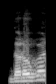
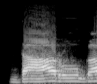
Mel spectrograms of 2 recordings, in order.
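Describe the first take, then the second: First: दरोगा with short first a; wrong form दरोगा. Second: दारोगा with long, drawn-out first aa; correct form दारोगा. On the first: Teacher showing students the wrong spelling, short a in दरोगा. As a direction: say दरोगा with a clipped first vowel. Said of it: "दरोगा नहीं होता ये". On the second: Teacher giving students the correct word, long aa in दारोगा. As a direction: stretch the first vowel of दारोगा. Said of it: "दारोगा होता है". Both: Shown as a demonstration.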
